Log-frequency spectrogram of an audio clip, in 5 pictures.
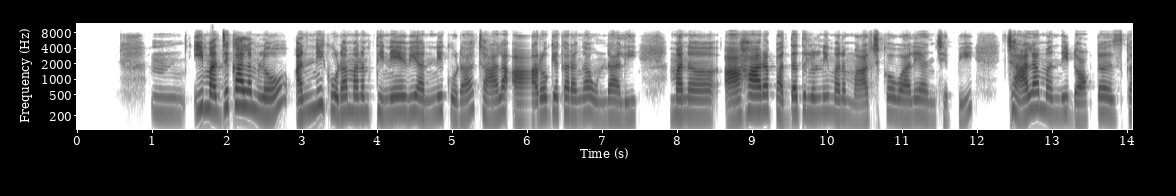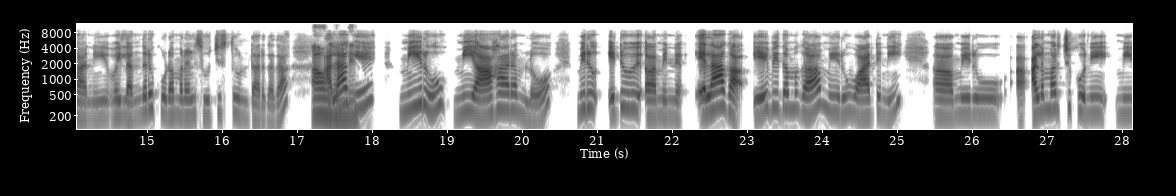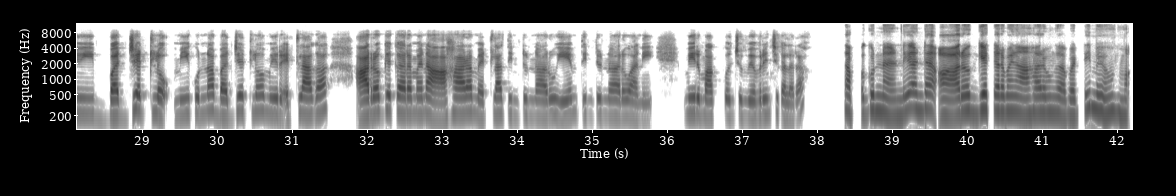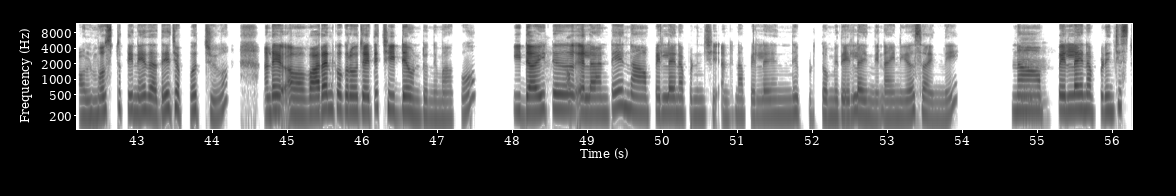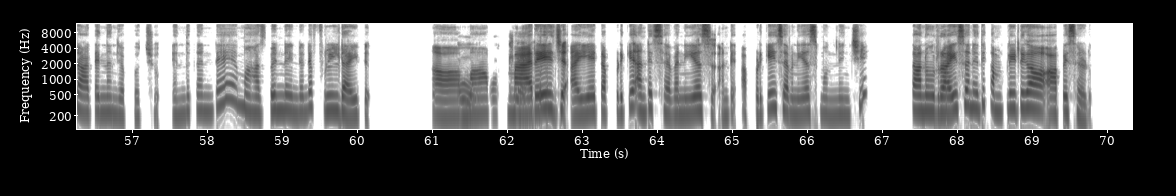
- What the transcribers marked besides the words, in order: in English: "డాక్టర్స్"; in English: "ఐ మీన్"; in English: "బడ్జెట్‌లో"; in English: "బడ్జెట్‌లో"; in English: "ఆల్మోస్ట్"; in English: "చీట్ డే"; in English: "డైట్"; in English: "స్టార్ట్"; in English: "హస్బెండ్"; in English: "ఫుల్ డైట్"; other background noise; in English: "మ్యారేజ్"; in English: "రైస్"; in English: "కంప్లీట్‌గా"
- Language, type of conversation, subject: Telugu, podcast, బడ్జెట్‌లో ఆరోగ్యకరంగా తినడానికి మీ సూచనలు ఏమిటి?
